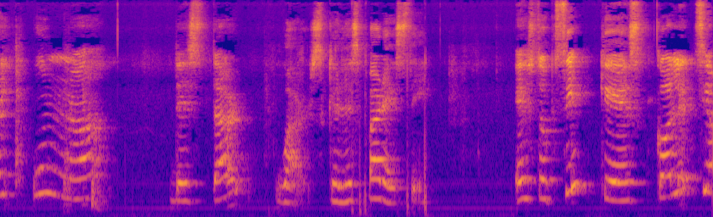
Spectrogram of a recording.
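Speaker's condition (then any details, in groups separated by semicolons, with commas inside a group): No condition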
